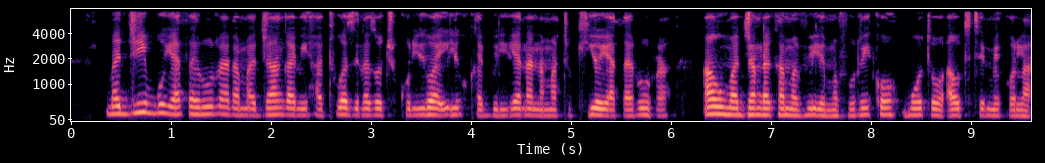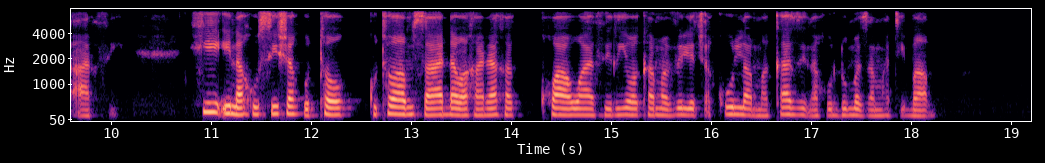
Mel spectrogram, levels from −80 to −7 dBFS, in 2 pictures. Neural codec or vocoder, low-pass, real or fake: vocoder, 22.05 kHz, 80 mel bands, HiFi-GAN; 7.2 kHz; fake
